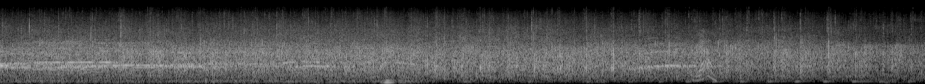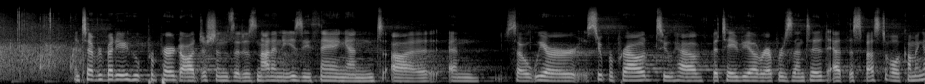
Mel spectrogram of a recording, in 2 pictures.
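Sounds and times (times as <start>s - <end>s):
audience applause: 0.0s - 10.0s
speech: 10.0s - 18.4s.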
